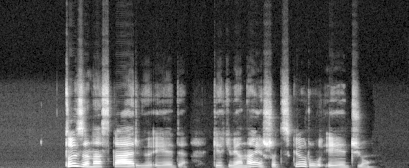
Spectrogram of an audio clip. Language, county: Lithuanian, Vilnius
